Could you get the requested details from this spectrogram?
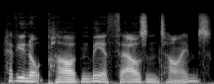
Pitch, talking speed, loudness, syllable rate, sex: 115 Hz, 225 wpm, -18 LUFS, 6.1 syllables/s, male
